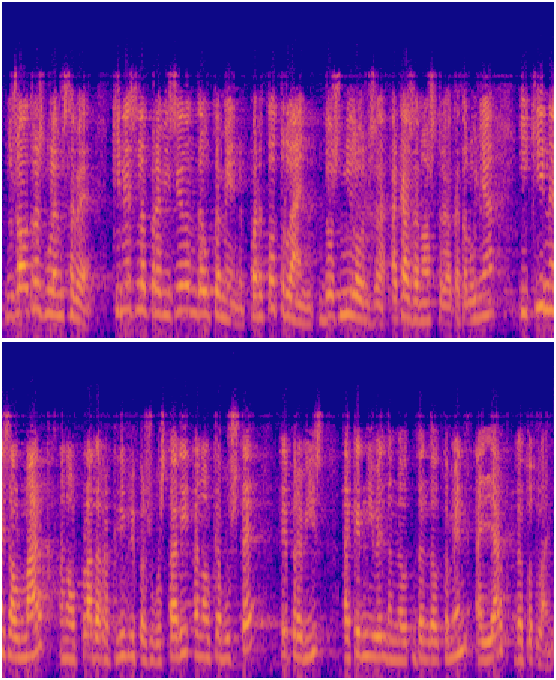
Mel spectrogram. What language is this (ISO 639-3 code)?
cat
